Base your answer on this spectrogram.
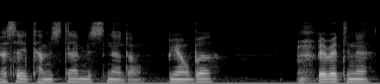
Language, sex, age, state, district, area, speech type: Bodo, male, 18-30, Assam, Kokrajhar, rural, spontaneous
